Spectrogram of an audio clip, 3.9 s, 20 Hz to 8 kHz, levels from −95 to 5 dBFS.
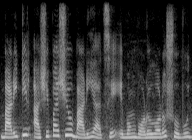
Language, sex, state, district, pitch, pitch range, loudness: Bengali, female, West Bengal, Jalpaiguri, 210 Hz, 195-260 Hz, -23 LUFS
